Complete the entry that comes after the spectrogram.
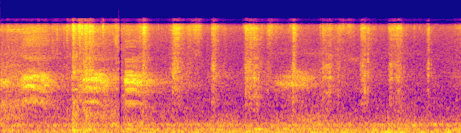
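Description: Faint, short bird calls repeating about half a dozen times, mostly in the first two seconds and again around three seconds in. Under them is soft rustling as hands work dry gram-flour spice masala in a bowl.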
